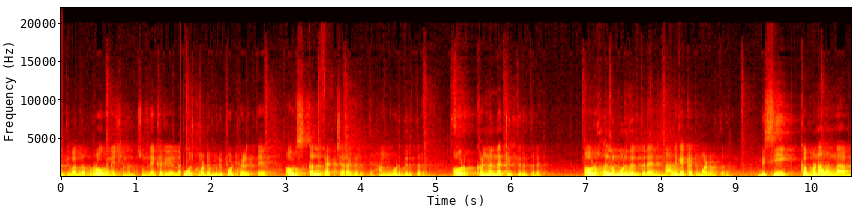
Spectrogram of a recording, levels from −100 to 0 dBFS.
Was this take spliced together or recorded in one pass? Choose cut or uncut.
cut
